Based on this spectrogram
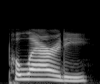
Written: polarity

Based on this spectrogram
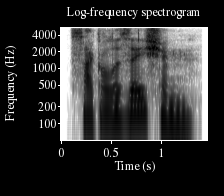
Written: cyclization

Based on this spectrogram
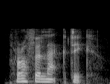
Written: prophylactic

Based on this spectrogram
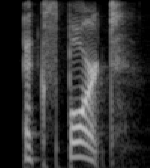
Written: export

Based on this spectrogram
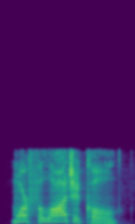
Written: morphological

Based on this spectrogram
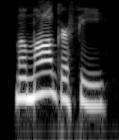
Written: mammography

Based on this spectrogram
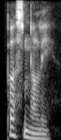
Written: personally

